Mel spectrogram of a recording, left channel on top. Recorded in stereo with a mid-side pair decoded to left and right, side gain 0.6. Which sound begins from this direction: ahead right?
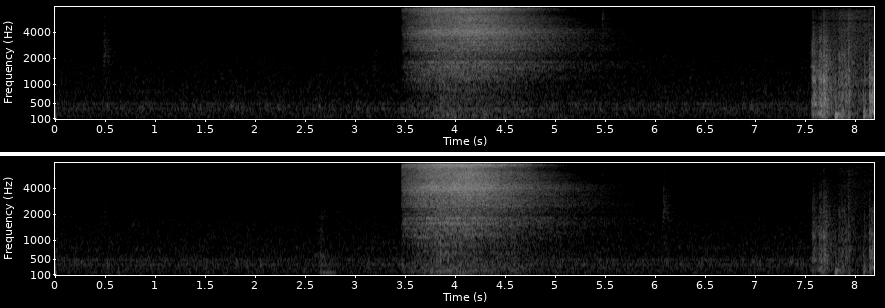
A hiss, at 3.5 s.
